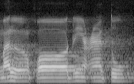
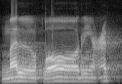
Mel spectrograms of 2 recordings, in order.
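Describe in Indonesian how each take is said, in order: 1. Kata itu berakhir dengan bunyi t dan vokal u. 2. Kata itu berakhir dengan bunyi t tanpa vokal. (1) "bukan mal-qari'atu" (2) "ataupun mal-qari'at"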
